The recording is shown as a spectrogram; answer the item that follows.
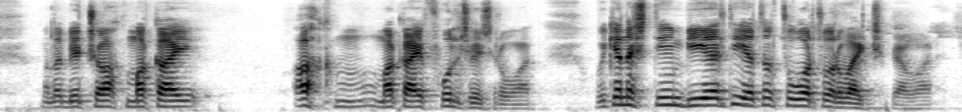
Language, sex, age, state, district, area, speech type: Kashmiri, male, 60+, Jammu and Kashmir, Ganderbal, rural, spontaneous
